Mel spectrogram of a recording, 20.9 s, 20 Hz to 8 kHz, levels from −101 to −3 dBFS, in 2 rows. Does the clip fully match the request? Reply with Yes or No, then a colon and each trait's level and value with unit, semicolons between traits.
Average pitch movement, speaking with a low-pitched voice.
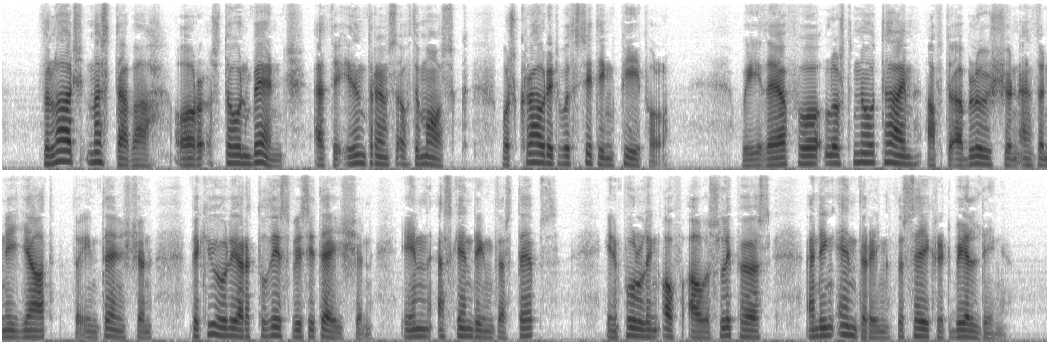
Yes: average, 3.8 semitones; low, 125 Hz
